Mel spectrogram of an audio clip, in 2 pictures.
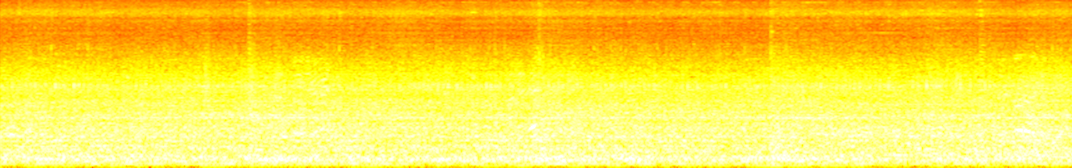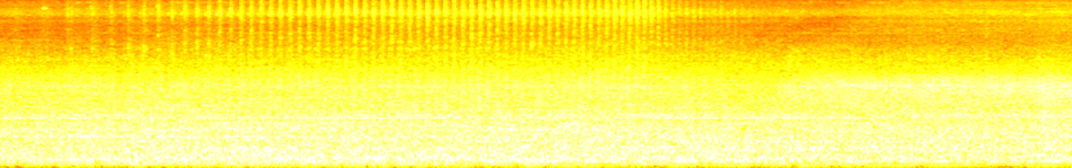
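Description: Air blower of a diesel-fired bitumen tank burner running steadily, with a faint steady whine over its hum. Near the end a brighter rushing hiss sets in as the burner is lit.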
